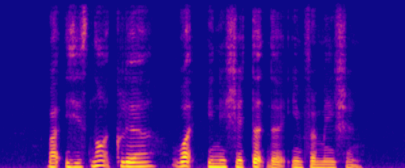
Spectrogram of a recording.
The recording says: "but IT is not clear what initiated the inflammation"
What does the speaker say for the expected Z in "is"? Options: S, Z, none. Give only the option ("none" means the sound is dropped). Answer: S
